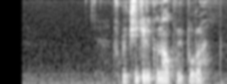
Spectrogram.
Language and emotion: Russian, neutral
